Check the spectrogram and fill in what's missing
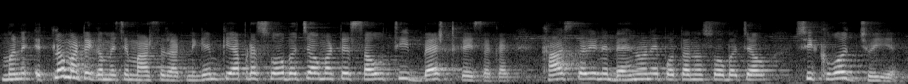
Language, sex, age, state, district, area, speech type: Gujarati, female, 30-45, Gujarat, Rajkot, urban, spontaneous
